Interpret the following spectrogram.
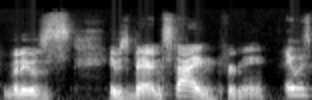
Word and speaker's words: Berenstain: But it was still the same thing. But it's Stain.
